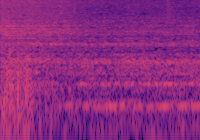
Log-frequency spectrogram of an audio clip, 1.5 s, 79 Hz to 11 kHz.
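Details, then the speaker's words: Hcalory Toolbox Heater 2 diesel heater turned down to level 6 (~50%), drawing ~25–30 W, recorded from about 7 ft; steady low whirr and soft hum, quieter, no fuel pump tick; normal running at reduced heat. "and that definitely makes it a little quieter no fuel pump tick I can't hear one can you"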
